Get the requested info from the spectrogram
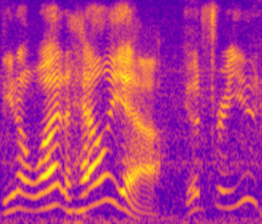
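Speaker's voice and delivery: delighted, high-pitched cheer; high and loud, thrilled for them; loving it. Retold or imitated. Coach retelling his praise for a student who beat him, loving it. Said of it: "I was loving it".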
